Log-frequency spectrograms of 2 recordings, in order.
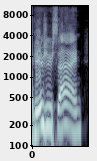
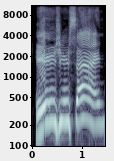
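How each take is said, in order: First: Said in the usual way. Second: A slow, higher, sing-song "Here's your sign"; slow mocking drawl. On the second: Mocking the rival on stream.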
